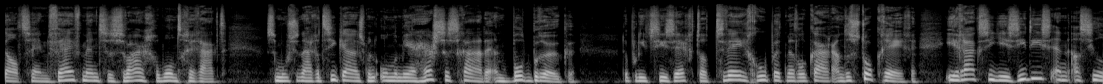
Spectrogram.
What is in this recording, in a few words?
Dutch 1 minute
